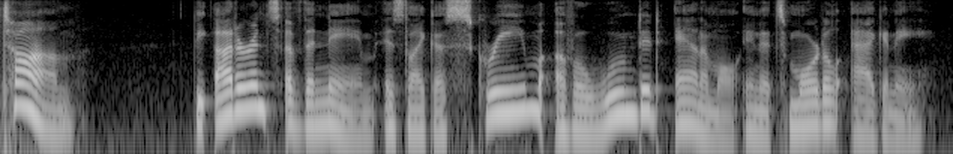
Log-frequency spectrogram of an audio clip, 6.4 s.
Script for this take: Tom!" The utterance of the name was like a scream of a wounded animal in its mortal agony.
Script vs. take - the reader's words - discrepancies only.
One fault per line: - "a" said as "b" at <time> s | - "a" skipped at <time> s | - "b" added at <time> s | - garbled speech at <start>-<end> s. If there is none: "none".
- "was" said as "is" at 2.5 s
